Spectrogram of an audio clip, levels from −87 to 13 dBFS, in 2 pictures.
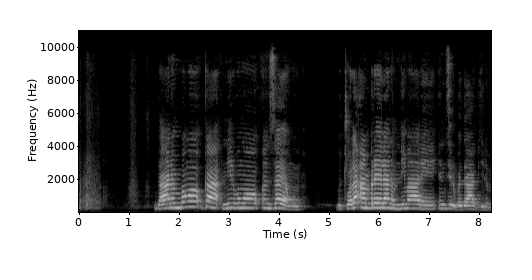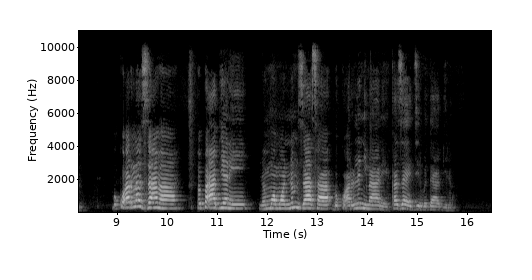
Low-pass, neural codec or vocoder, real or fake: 9.9 kHz; none; real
